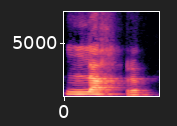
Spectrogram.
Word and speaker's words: l'arbre: So, before a vowel, le plus arbre. Arbre is a tree. Tree in French. It's masculine. So, we'll write it as l'arbre. And we'll also pronounce it as l'arbre.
